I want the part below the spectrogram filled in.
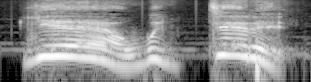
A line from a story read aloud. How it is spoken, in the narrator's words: Toby yelled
